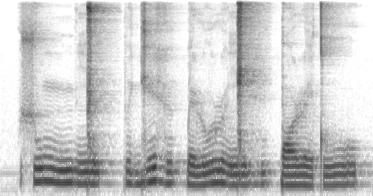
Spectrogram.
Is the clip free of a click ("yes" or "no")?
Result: no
